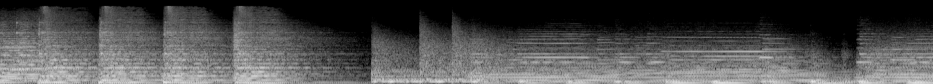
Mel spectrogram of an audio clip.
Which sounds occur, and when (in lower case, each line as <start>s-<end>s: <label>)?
0.0s-9.3s: music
